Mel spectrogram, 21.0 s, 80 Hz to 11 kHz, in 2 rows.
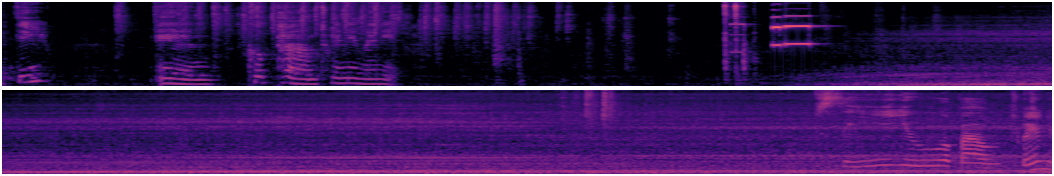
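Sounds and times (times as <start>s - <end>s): air fryer fan whirring hum: 7.7s - 21.0s.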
